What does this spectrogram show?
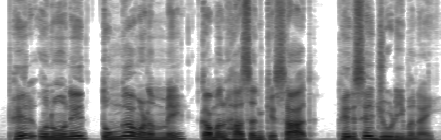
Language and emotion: Hindi, neutral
